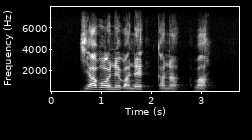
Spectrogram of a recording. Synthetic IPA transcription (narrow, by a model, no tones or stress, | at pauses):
d͡ʒiaβɔnɛβanɛkʼana | βa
